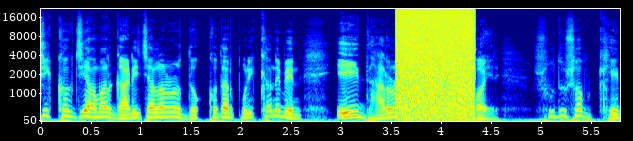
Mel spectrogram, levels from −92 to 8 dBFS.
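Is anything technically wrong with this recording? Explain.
Yes. From 3.55 to 4.34 s, just after "দক্ষতার পরীক্ষা নেবেন এই", samples are built from the wrong bytes. Misassembled bytes put the noisy low bits on top, so the speech becomes loud, harsh broadband noise. A spectrogram shows broadband fill, and the waveform a dense block.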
